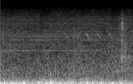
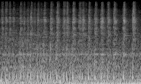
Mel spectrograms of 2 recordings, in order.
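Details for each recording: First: Two-stroke paramotor engine, test start in rain before the first flight, after earlier exhaust problems: a strong, even low drone with no misses or scraping; it is running cleanly and sounds much better. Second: Paramotor during the run-in, warmed up, cylinder head temperature 180: the engine runs hard, then sags and stops within seconds; the fuel pulse line had come off the engine, starving the carburettor of fuel.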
